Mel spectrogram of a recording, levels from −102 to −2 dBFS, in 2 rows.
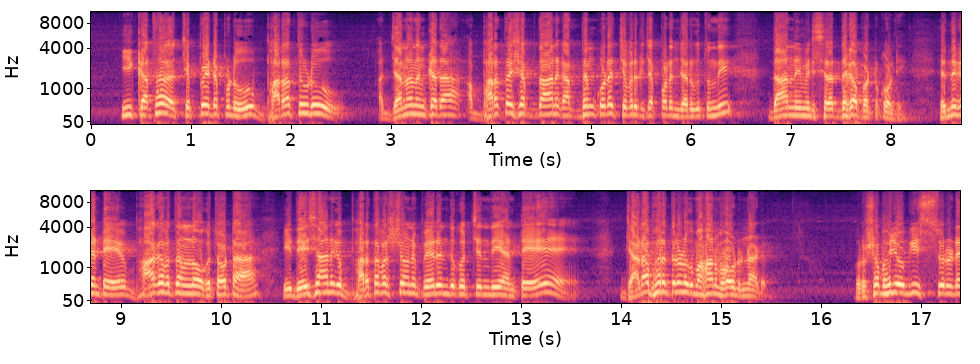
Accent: native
